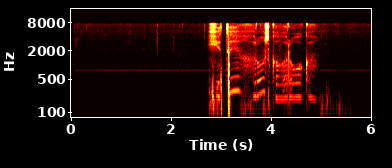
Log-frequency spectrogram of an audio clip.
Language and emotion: Russian, sad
